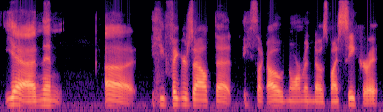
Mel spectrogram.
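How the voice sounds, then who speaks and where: A man casually chatting about a movie, animated and jokey, acting out lines in high voices. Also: a little slow, smooth, dry recording, low-quality recording. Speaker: podcast host.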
